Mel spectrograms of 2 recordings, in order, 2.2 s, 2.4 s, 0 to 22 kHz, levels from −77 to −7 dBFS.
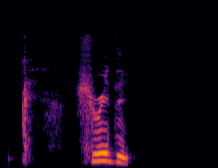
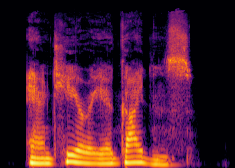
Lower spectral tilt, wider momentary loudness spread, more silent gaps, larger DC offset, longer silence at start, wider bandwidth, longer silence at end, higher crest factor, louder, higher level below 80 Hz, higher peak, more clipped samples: about the same, -6.5 dB/octave vs -5.5 dB/octave; first, 11 LU vs 5 LU; neither; neither; about the same, 0.2 s vs 0.25 s; second, 10 kHz vs 17 kHz; first, 0.9 s vs 0.45 s; about the same, 18 dB vs 16 dB; second, -32 LUFS vs -16 LUFS; second, -82 dBFS vs -46 dBFS; second, -16 dBFS vs 0 dBFS; neither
